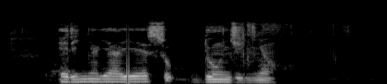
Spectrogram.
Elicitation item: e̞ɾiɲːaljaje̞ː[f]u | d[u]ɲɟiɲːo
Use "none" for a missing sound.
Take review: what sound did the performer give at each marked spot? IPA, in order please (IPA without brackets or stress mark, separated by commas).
s, uː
